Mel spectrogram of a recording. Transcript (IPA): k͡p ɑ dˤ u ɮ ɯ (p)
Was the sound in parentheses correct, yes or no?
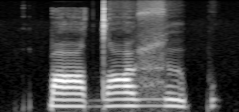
yes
